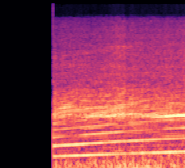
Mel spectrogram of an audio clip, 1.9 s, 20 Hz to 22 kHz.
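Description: A 35-year-old green Ninja motorcycle engine starts up abruptly and holds a steady, loud, rising whine as it accelerates through the gears on a back road, with no voices.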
